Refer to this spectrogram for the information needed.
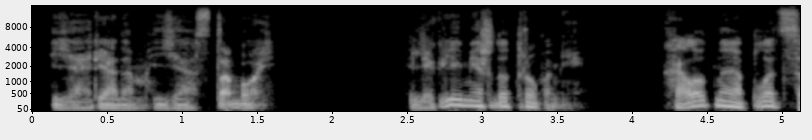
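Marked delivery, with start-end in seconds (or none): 0.1-1.6 soft reassuring. Acted. Calming trembling brother.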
